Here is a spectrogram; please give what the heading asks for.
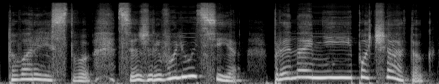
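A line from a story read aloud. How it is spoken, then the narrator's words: Joyful. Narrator (Ukrainian): радісно говорив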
